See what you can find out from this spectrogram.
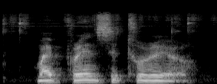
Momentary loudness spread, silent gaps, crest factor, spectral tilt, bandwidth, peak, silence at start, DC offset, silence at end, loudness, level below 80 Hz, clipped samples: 7 LU; none; 16 dB; -5.5 dB/octave; 12 kHz; -4 dBFS; 0.2 s; under 0.1%; 0.25 s; -20 LUFS; -54 dBFS; under 0.1%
